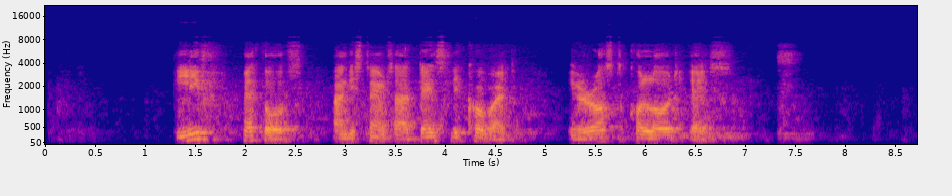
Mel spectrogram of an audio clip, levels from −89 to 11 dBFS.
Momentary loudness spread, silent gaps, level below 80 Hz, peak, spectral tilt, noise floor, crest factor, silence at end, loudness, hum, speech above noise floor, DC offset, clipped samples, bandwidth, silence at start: 16 LU; none; -60 dBFS; -2 dBFS; -5 dB/octave; -74 dBFS; 18 dB; 1.25 s; -19 LUFS; none; 55 dB; under 0.1%; under 0.1%; 8 kHz; 1.3 s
